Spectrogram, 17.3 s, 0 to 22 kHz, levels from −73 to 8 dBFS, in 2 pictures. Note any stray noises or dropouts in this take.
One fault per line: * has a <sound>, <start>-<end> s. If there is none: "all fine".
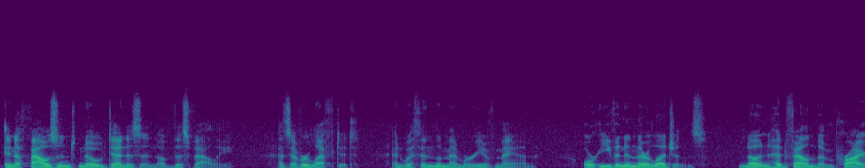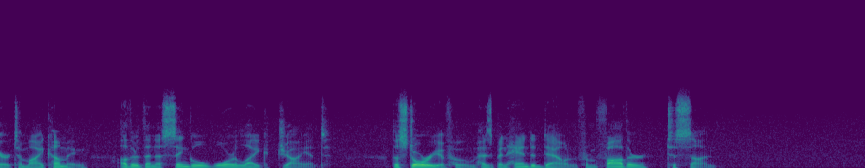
all fine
